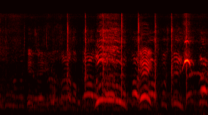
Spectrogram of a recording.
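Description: Men shouting on the touchline after a goal, short rising-and-falling calls one after another, with a few sharp hand claps among them.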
